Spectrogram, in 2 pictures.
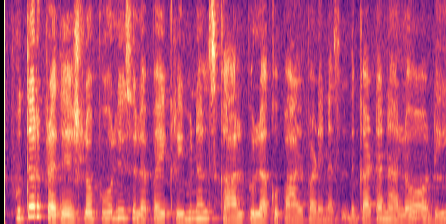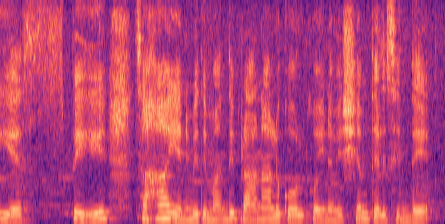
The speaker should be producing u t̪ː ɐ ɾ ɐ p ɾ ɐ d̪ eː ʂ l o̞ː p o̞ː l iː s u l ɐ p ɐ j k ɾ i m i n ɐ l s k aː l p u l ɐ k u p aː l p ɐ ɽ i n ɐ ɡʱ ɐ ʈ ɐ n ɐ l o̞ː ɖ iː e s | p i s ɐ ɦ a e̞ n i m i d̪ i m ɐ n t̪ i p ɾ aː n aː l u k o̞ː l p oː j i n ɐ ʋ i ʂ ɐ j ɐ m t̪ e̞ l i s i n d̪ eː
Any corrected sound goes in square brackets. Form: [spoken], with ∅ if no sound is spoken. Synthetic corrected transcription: u t̪ː ɐ ɾ ɐ p ɾ ɐ d̪ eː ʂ l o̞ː p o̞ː l iː s u l ɐ p ɐ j k ɾ i m i n ɐ l s k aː l p u l ɐ k u p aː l p ɐ ɽ i n ɐ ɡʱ ɐ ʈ ɐ n ɐ l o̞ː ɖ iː e s | p i s ɐ ɦ a e̞ n i m i d̪ i m ɐ n [d̪] i p ɾ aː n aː l u k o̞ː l p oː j i n ɐ ʋ i ʂ ɐ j ɐ m t̪ e̞ l i s i n d̪ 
